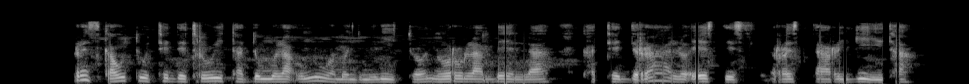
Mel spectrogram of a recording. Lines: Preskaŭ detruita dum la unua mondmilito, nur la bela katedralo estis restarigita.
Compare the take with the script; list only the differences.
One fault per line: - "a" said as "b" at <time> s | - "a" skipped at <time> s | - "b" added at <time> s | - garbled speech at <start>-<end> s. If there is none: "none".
- "tute" added at 1.4 s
